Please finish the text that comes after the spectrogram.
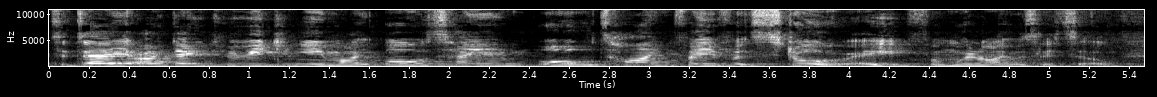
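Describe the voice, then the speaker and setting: A woman reading a children's story aloud like a teacher, expressive and talking listeners through the pictures. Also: high voice, normal speed, creaky. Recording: roomy, distant microphone, faint noise.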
